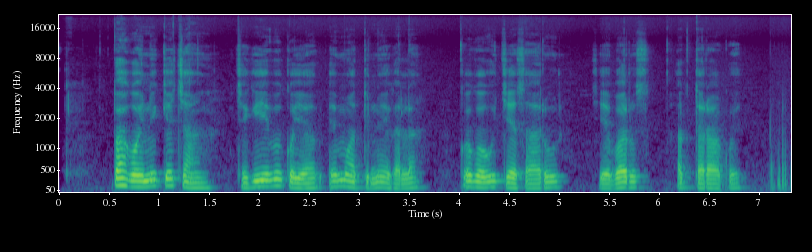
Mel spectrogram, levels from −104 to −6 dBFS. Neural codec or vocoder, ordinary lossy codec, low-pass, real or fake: none; none; none; real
